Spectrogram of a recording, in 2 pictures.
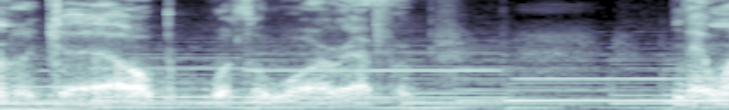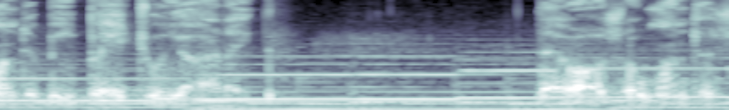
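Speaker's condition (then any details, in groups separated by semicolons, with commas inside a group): Laryngectomy; total laryngectomy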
